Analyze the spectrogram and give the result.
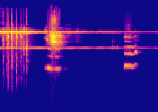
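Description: household object, telephone bell ringing

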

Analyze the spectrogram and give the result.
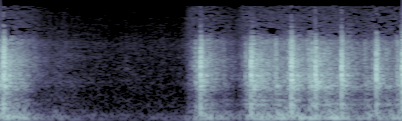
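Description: household object, typewriter keys typing

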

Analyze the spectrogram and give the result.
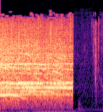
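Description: crowd, audience clapping and cheering

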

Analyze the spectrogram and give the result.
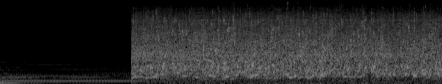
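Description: nature, flowing creek water

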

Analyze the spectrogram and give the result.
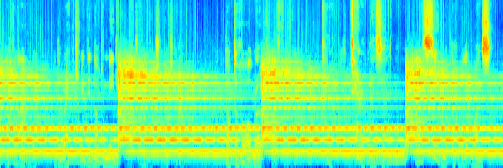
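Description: sound effect, church bell tolling

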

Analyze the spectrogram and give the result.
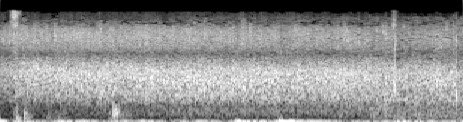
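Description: crowd, applause

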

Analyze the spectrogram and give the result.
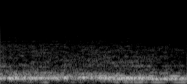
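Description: vehicle, truck passing by outside

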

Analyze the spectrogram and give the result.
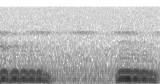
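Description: bird, great horned owl hooting

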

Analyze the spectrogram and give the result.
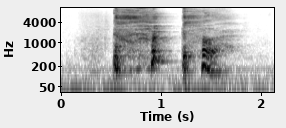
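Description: human body sound, coughing

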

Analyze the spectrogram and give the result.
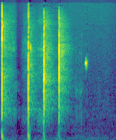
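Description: human body sound, one person clapping

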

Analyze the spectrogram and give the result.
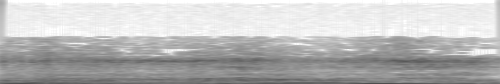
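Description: vehicle, car engine revving

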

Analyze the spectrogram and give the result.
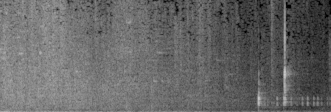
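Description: sound effect, explosion

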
